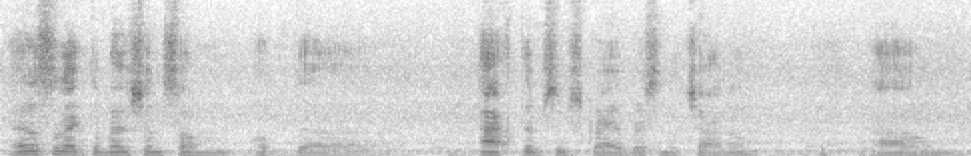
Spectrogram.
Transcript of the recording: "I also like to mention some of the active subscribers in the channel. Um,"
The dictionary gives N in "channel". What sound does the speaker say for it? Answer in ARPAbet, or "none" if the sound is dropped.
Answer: N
